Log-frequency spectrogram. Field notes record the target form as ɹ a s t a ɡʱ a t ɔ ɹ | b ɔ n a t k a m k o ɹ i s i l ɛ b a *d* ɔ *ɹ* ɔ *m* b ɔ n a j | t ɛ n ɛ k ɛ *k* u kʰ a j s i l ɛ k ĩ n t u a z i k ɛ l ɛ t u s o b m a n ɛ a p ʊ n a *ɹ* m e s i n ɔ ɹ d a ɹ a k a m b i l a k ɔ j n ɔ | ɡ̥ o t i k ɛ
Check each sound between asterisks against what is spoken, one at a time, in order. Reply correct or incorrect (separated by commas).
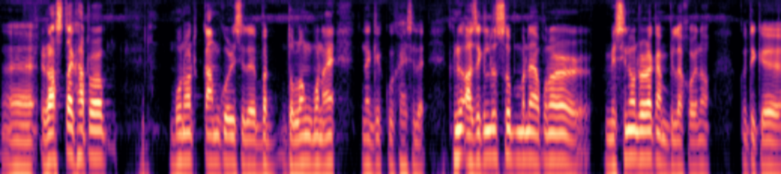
correct, incorrect, incorrect, correct, correct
